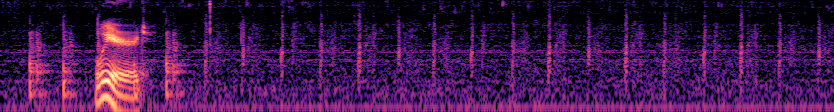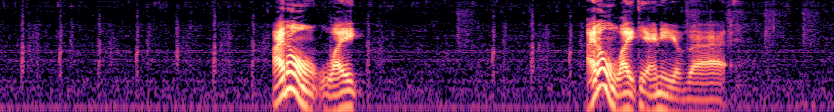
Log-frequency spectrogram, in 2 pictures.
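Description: Footsteps tread softly on dirt.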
